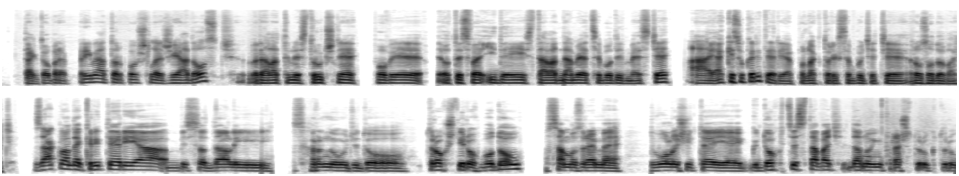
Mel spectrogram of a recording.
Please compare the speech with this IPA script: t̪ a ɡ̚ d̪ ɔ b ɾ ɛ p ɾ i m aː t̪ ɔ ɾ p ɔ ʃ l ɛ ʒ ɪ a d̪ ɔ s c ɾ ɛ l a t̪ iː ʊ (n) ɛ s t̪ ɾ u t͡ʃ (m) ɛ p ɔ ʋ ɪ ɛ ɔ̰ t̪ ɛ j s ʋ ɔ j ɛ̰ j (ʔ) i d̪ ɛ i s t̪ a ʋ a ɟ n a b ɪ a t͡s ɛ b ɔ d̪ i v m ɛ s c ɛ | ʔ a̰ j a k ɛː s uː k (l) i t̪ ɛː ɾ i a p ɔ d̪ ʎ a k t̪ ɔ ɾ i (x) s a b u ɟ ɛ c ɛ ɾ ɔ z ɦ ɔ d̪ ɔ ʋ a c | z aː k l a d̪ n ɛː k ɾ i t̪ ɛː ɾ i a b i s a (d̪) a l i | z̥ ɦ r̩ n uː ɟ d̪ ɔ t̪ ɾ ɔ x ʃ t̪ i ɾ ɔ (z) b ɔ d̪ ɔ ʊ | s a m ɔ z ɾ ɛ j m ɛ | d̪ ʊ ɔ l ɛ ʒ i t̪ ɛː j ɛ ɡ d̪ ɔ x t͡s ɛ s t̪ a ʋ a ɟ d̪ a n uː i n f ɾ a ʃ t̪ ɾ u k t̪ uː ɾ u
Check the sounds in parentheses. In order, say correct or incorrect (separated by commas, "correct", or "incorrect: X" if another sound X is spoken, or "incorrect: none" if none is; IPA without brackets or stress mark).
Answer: incorrect: ɲ, incorrect: ɲ, correct, incorrect: ɾ, correct, correct, incorrect: ɣ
